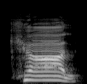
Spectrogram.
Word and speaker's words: ख्याल: पुष्प पुशप नहीं पुष्प ख्याल कैसे पढ़ेंगे ख्याल अब देखो कैसे पढ़ा अनने इसको ख्या ख्या खा के बाद या का उच्चारण कर दिया ख्या इस प्रकार से देखो लिखा हुआ है तो अपन कैसे पढ़े इसको ख्या ख्या और लास्ट के अंदर अपने ला तो बन गया ख्याल कब्ज कैसे पढ़ेंगे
